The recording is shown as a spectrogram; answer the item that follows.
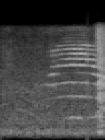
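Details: A kitten up for adoption, one of a litter of Persian and domestic medium hair kittens, gives a single high rising meow lasting under a second in a small indoor room.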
